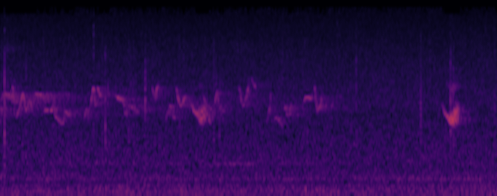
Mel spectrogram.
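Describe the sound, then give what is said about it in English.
An orchard oriole sings a quick, whistly, warbling song of bright phrases while chasing off a red-tailed hawk. It is fairly faint over soft outdoor background noise, with one louder note near the end. “Oh, or actually, no, that was an orchard oriole. Interesting. Because it had that song where, yeah, it's kind of whistly, but it was more like a warbling vireo and it interrupted itself.”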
